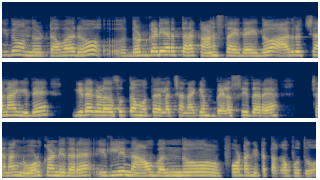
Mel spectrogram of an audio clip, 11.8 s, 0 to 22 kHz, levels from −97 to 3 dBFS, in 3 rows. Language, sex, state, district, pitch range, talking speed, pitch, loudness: Kannada, female, Karnataka, Chamarajanagar, 210-235 Hz, 150 wpm, 220 Hz, -17 LUFS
